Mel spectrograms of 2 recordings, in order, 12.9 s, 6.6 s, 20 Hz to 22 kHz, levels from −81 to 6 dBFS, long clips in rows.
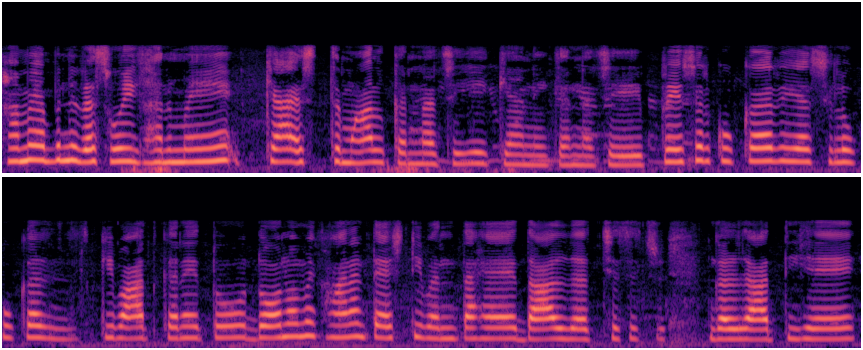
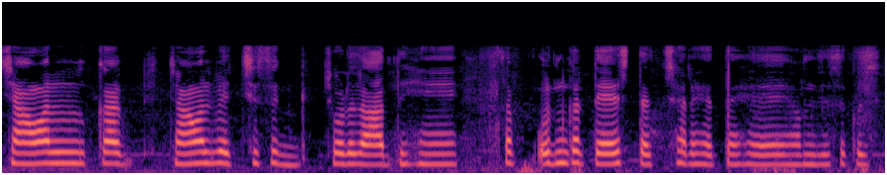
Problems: background sounds at intervals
